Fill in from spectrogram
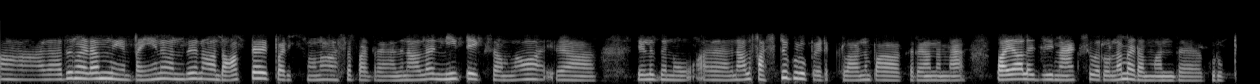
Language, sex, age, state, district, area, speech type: Tamil, female, 18-30, Tamil Nadu, Mayiladuthurai, rural, conversation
